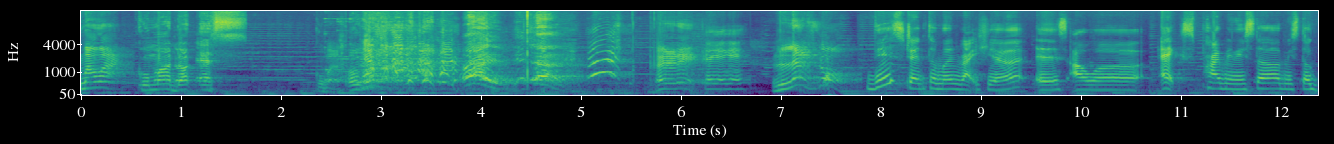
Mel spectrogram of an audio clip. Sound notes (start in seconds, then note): 2.6 all laughing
